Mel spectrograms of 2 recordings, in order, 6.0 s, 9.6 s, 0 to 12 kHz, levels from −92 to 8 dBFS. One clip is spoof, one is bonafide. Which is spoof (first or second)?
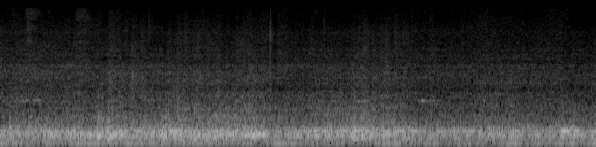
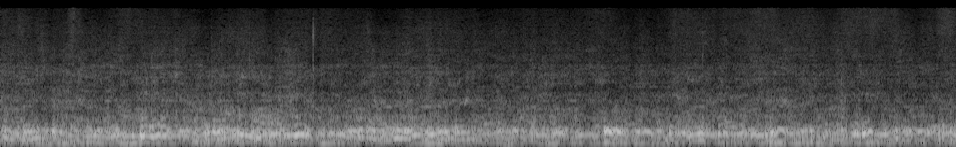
second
